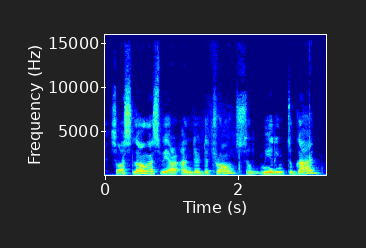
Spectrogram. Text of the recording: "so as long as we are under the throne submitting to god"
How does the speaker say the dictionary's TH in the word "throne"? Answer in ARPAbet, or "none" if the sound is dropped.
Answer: T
